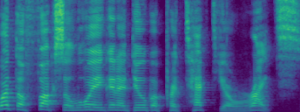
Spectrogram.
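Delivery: put-on over-the-top, crazy, high New Jersey cop accent. Speaker quotes a cop who questioned him, in a crazy jersey accent. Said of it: "That crazy Jersey accent".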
